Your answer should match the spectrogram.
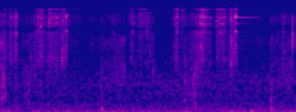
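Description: Footsteps of sneakers on a concrete sidewalk at a walking pace, with light jingling of carried keys and a steady low rumble on the microphone.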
